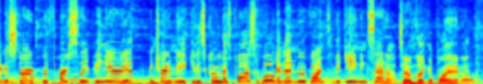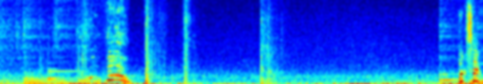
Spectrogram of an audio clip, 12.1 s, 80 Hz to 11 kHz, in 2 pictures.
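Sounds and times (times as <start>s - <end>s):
sleeping bag thudding on roof: 9.3s - 9.7s.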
